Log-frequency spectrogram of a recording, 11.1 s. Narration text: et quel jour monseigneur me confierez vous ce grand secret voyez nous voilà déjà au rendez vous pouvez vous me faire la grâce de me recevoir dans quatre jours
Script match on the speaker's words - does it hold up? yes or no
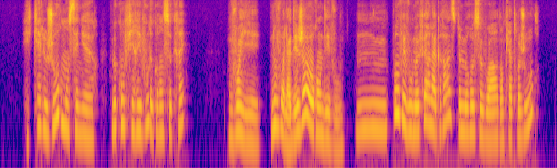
no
